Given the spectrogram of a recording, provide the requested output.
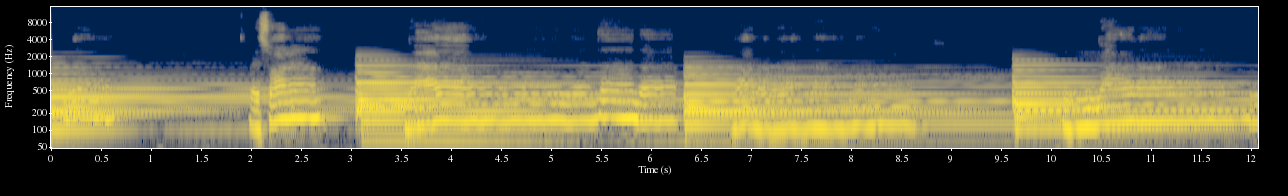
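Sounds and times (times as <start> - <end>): keyboard piano chord sustaining: 0.0 - 12.0.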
